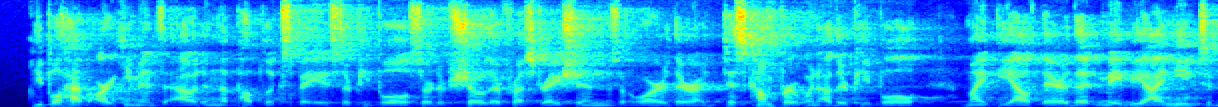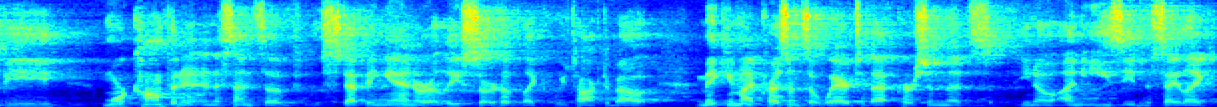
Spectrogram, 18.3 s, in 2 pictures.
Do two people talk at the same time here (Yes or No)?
No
